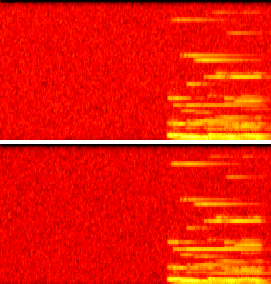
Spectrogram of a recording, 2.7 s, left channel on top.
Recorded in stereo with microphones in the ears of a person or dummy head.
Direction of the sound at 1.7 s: Centre (ahead or behind).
